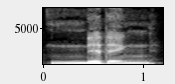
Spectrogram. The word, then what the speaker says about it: knitting: Nathan knew nothing about knitting neat napkins. Nathan knew nothing about knitting neat napkins. Remember this word KN, very often KN is N. In fact, it's almost always just N.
